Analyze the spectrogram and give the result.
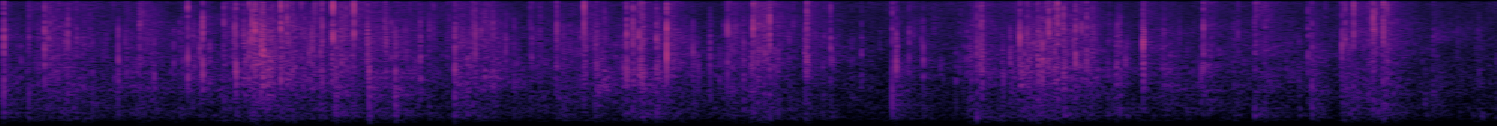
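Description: Long nails scratch and crinkle a clear plastic bag with folded grey clothing inside, resting on a tile floor. Dense, bright crinkling and crackling fill the clip in quick bursts, with almost no low end and short, dry decays.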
